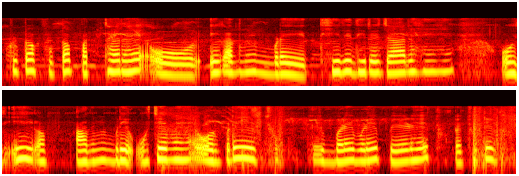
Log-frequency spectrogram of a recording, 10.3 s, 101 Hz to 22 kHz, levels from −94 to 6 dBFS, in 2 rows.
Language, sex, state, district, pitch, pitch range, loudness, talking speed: Hindi, female, Bihar, Muzaffarpur, 240 Hz, 225-260 Hz, -17 LUFS, 155 wpm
